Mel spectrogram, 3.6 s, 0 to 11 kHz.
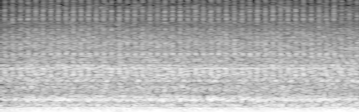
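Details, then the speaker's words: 1982 BMW 633CSi E24 with M30 petrol inline-six, about 90k miles, last valve adjustment in the 1990s so probably due again: smooth, quiet, even idle with a light, quick valve tapping on top, much quieter than higher-mileage M30s; normal idle. "like happily tapping away all my other cars the valves were much louder it's it you can tell it's the mileage it is because how smooth and quiet and just happy the motor is"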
